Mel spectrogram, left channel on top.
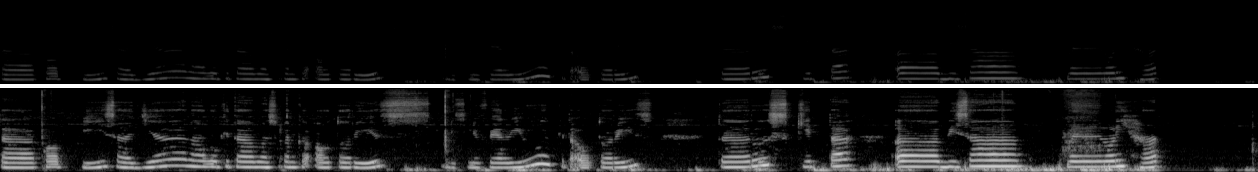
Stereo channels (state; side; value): quieter; left; 35.2 dB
